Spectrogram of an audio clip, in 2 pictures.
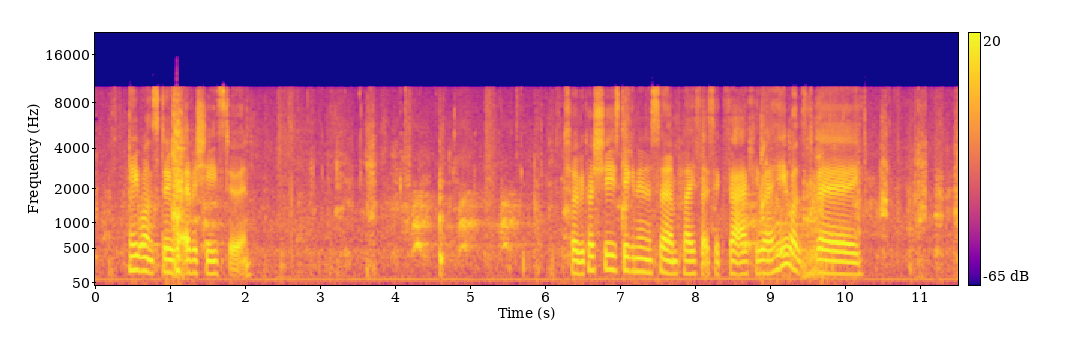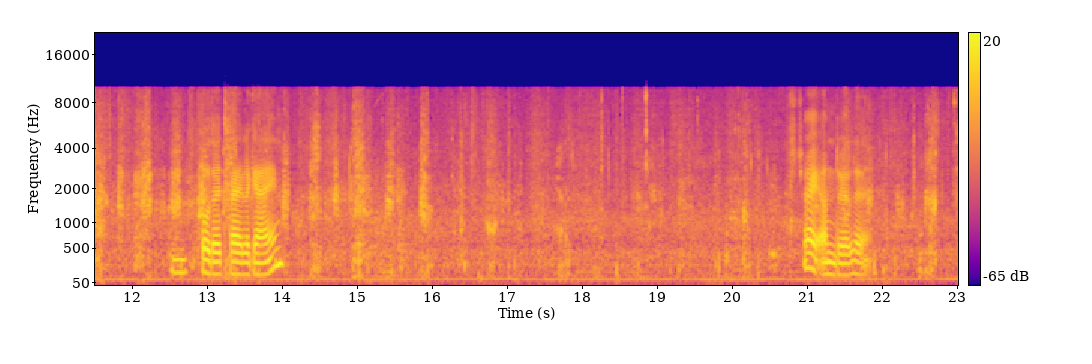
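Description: A dog growls and barks.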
